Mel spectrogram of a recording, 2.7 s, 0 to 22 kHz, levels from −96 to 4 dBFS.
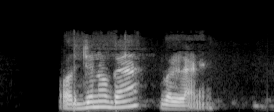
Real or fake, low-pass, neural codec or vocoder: real; 7.2 kHz; none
